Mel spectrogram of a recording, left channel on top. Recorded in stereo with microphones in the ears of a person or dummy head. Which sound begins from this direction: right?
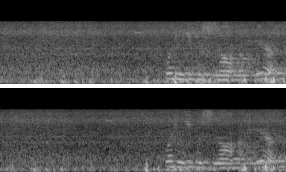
A woman speaking, at 1.6 s.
